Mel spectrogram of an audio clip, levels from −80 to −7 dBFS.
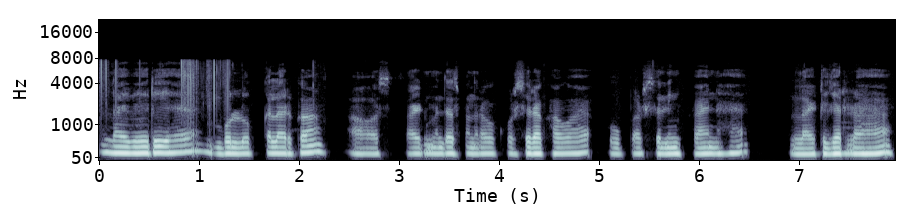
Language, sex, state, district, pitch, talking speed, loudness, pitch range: Hindi, male, Bihar, Patna, 130 Hz, 175 wpm, -23 LUFS, 130-145 Hz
